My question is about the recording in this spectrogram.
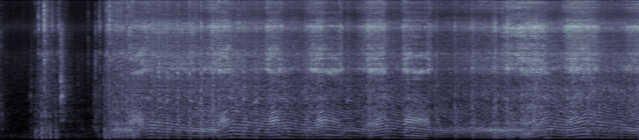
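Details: Suzuki RC two-stroke motorcycle that was hard to start with a weak spark, possibly from an imitation stator coil, started without the ignition switch connected: crisp, buzzy note catches and revs cleanly up and down; running normally.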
